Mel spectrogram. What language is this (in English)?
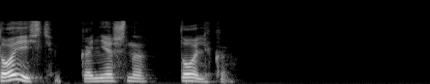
Russian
